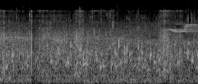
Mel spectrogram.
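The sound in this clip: Water flows into a beach lagoon, making a steady, unbroken rushing trickle with a bright hiss that stays at an even loudness throughout.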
